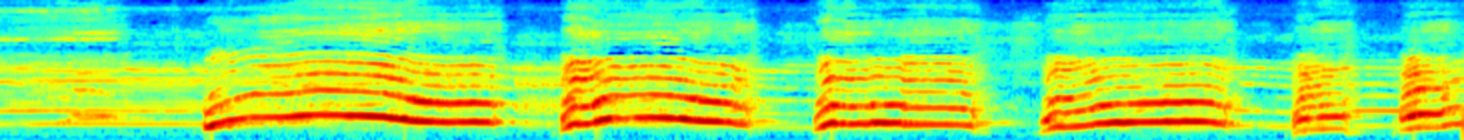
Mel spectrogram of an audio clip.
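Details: A male pet Alaskan Malamute howls, "singing" along to a video, in a series of drawn-out, arching, wavering notes with brief pauses between them.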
